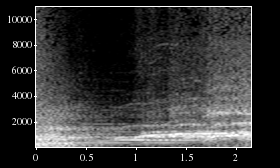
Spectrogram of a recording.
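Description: Live rock band ending a song: the drums and full band drop away, leaving held guitar tones ringing out, and about a second in the crowd starts cheering and whooping.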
